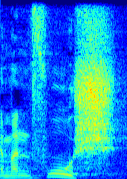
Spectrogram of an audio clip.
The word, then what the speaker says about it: منفوش: یہاں پر ایک تو عہن عین کو انڈرلائن کر لیں, ہم اہن کہتے ہیں عہن کالعہن, اور منفوش شین باقاعدہ پرومیننٹ ہم نے کرنا ہے منفوش.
